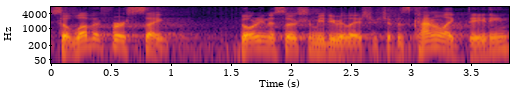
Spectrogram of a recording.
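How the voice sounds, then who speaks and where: A man at a very fast pace with ordinary pitch variation. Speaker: public relations speaker. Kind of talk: conference talk. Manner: casual.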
